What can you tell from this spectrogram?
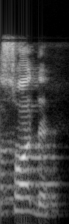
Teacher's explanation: صاد دال زبر صد، دال حروف قلقلہ میں سے ہے، دال کے اوپر جزم ہے تو اس میں قلقلہ ہوگا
